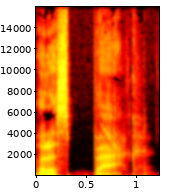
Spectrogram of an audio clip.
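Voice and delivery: growling, very deep, low voice. Reading a djinni's reply to a woman in a story, growling. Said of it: "Actually, he growled".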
